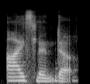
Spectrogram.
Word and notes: Icelander: Indian

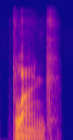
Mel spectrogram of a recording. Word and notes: plank: British English

